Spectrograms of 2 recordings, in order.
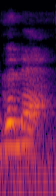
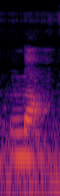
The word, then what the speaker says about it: gnat: no, it's not Gannett. It's just Nat.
